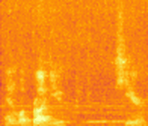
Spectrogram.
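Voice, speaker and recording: Guy hosting an interview, lowish voice, thoughtful and chuckly, echoey room with noise behind. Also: level tone, slow pace, far from the mic. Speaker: host. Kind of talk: conversational interview.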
